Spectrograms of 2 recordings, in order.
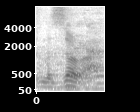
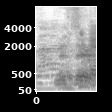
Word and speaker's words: Missouri: If you're from there, it's pronounced Missouri.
